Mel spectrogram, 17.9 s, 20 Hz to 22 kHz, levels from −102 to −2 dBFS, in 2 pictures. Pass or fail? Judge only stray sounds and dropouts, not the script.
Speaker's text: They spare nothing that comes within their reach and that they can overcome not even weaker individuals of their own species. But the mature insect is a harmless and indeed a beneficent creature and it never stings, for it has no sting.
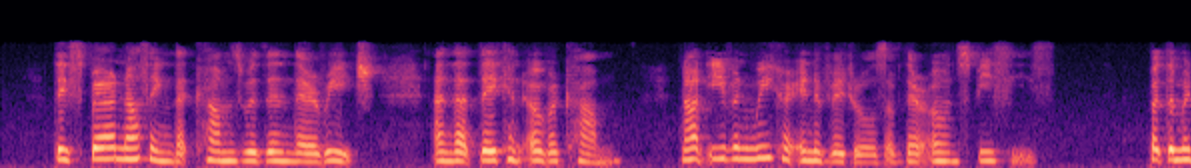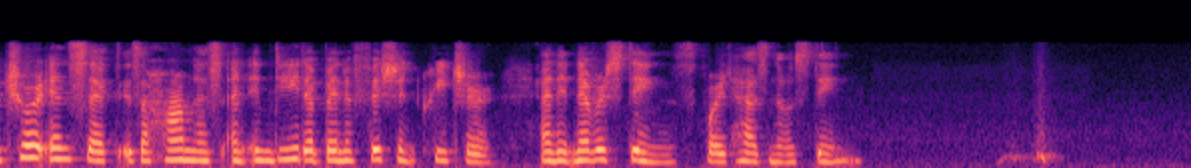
fail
